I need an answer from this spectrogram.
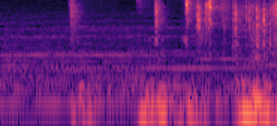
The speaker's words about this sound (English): A lot of paper rustling.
